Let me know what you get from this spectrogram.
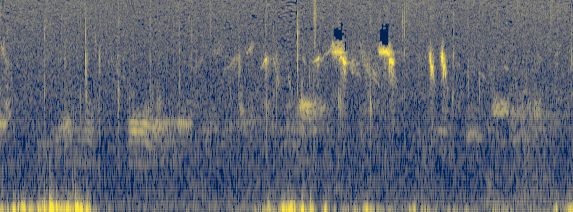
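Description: Birds calling in the background: several short, high chirps and a harsher, lower call about two seconds in. Low rumbles on the microphone near the start and again about three and a half seconds in.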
